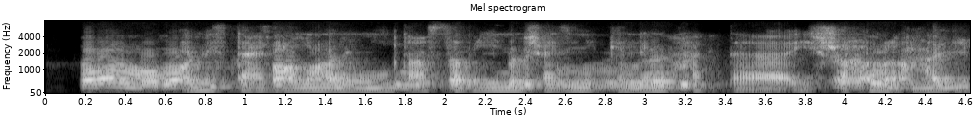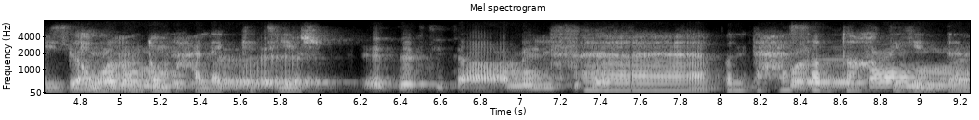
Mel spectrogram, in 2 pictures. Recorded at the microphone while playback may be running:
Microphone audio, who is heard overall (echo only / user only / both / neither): both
